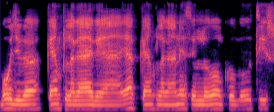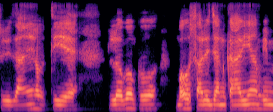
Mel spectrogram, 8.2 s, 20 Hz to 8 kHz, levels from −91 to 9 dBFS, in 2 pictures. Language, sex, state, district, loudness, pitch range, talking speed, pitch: Hindi, male, Uttar Pradesh, Etah, -16 LUFS, 115-120 Hz, 175 wpm, 115 Hz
